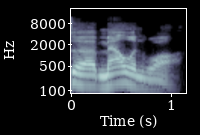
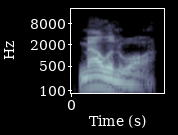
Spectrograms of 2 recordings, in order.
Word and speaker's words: Malinois: is congratulations just yeah Aver Joe says it's pronounced Malinois Malinois oh yeah because it's a French it's a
